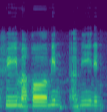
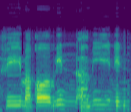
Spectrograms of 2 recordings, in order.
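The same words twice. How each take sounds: First: The nasal sounds are cut off abruptly. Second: The nasal sounds flow on smoothly. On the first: The speaker calls it wrong. "kalau kita pangkas malah jadi aneh" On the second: The speaker calls it right. "kalau kita alirkan memang malah itulah yang harus dilakukan"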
